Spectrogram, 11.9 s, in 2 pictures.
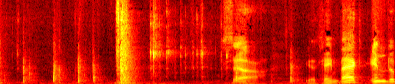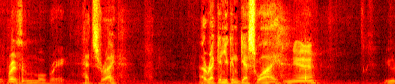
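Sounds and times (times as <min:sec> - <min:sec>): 
prison door slammed shut and locked: 0:01.7 - 0:02.2
speech: 0:03.5 - 0:04.0, 0:04.6 - 0:07.8, 0:08.9 - 0:10.8, 0:11.7 - 0:11.8.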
